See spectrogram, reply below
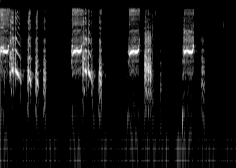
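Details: Francolin in natural grassland giving short harsh phrases, each starting with a high whistled note then a rough scratchy stutter, four phrases spaced under a second apart, clean background.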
